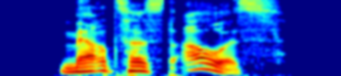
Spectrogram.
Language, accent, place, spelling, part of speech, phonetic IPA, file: German, Germany, Berlin, merzest aus, verb, [ˌmɛʁt͡səst ˈaʊ̯s], De-merzest aus.ogg
- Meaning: second-person singular subjunctive I of ausmerzen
